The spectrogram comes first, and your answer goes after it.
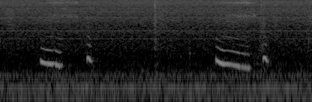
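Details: Puppy asleep and snoring with squeaks: two thin, falling whistled squeaks about two and a half seconds apart, each trailed by a brief softer peep, over constant low room hum.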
